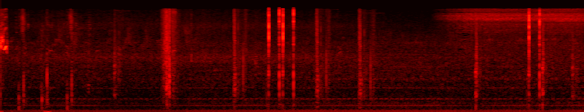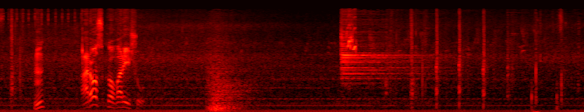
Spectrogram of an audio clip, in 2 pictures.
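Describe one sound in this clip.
Footsteps crunch over gravel and grass.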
